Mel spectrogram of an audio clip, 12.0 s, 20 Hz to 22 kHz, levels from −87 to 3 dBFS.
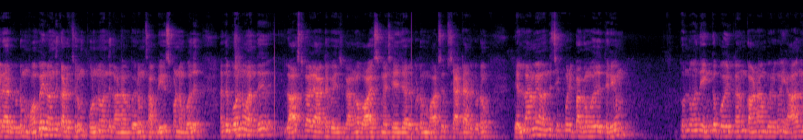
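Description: Two loud pops land at about 4.12 and 6.17 s, each a single sharp hit well above the sound, which carries on underneath, likely from an electrical glitch.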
